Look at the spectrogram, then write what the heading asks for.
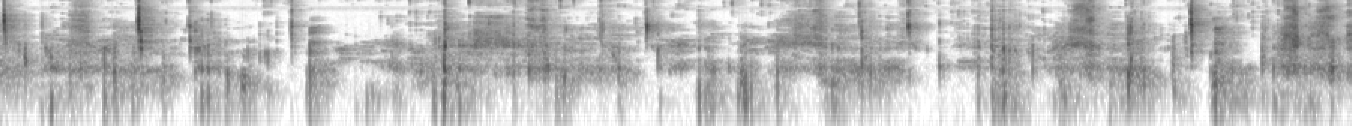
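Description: Close-miked eating of mutton head curry with rice by hand: wet chewing with many short sharp clicks and squelches as the curry-soaked goat head and rice are handled and eaten.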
